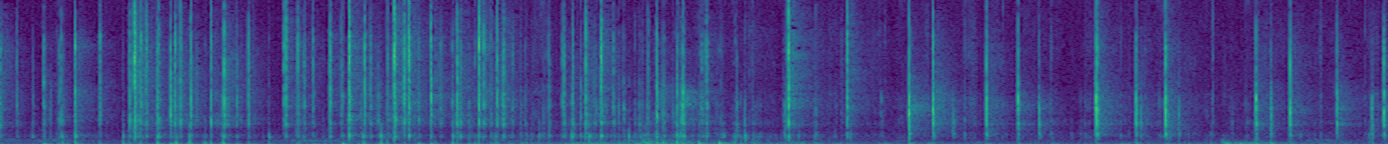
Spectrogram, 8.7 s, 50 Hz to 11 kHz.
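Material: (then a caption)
Hard plastic. Fingertips rapidly click the buttons and tap the surface of a blue, hollow, hard plastic PS4 DualShock 4 controller. The result is a fast, irregular stream of dozens of crisp, bright plastic clicks and taps that stop dead with no ring, over a faint low rumble.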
